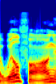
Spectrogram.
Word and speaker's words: Wildfong: And uh so they just go by Willilfong. And for us, no, we're stubborn. We kept the D. You don't say the D. You don't pronounce the D, but it's there.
